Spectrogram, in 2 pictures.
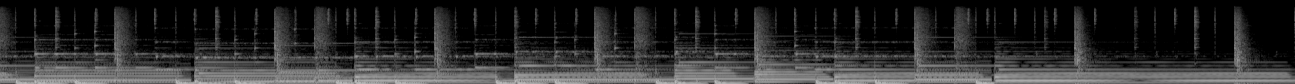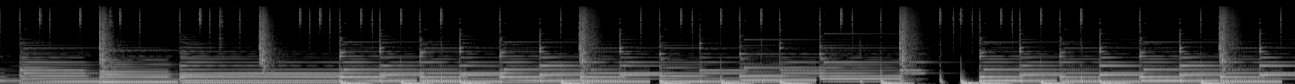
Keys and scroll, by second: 15.5 super+j.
